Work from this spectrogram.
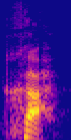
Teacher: the word ha is actually pronounced as an aspirated ha. And Bantu rule shows that the Shivenda H is equivalent to the letters KH, or the sounds, I should say, KH or K.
